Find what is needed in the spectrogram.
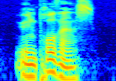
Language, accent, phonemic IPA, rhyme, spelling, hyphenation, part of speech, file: French, France, /pʁɔ.vɛ̃s/, -ɛ̃s, province, pro‧vince, noun, Fr-province.ogg
- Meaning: 1. province 2. the countryside; or more broadly, the rest of metropolitan France, outside Paris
